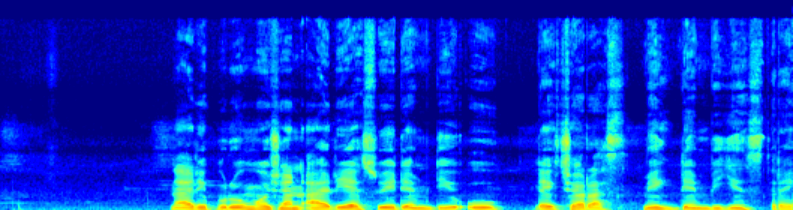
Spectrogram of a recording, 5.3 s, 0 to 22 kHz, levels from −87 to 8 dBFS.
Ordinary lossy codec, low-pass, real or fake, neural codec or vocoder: none; none; real; none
